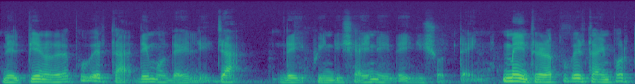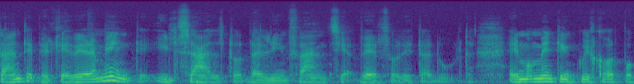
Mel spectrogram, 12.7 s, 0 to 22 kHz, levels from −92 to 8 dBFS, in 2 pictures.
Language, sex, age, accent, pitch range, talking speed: Italian, male, 60-79, native, 100-125 Hz, 160 wpm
